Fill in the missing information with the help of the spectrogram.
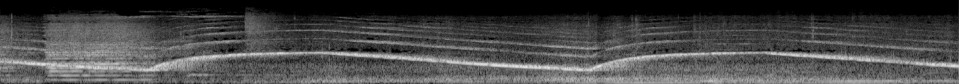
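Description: Fire engine siren wailing, its pitch sliding slowly up and down about every four to five seconds. Two short horn blasts sound over it in the first second and a half, and a low engine rumble runs under the later wails.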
